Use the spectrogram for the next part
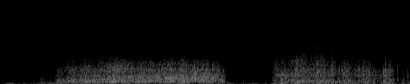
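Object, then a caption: Foam microphone windscreen. Long nails scratch a black foam windscreen on a microphone, producing a dense, muffled, low rustling rumble. It comes in two sustained bursts separated by a brief pause, with almost no high or bright content.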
